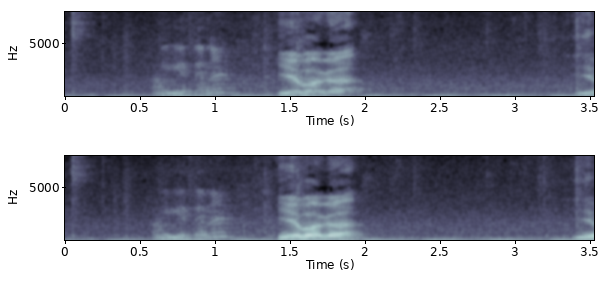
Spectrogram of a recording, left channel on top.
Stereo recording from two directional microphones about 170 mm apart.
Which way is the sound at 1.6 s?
20° right (ahead or behind).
